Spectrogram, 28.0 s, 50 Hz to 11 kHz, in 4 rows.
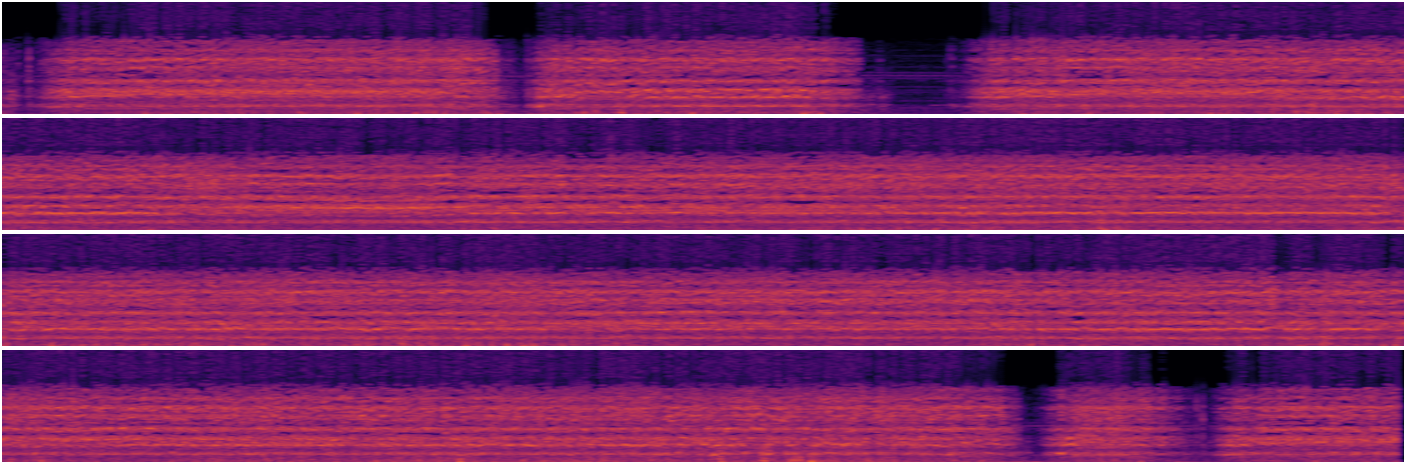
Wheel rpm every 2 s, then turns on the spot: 150, 160, 120, 210, 220, 240, 230, 230, 230, 230, 220, 230, 220, 100.
none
